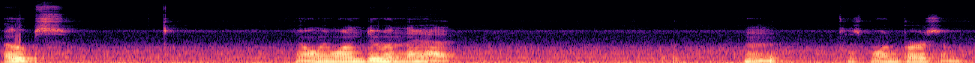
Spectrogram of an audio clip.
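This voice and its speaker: Casting: unhurried man with a mellow, slightly hoarse voice, chuckling between remarks, dull lo-fi sound. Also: medium pitch, a little hiss or hum. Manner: hesitant, many fillers and restarts. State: losing his voice, coughing. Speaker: online video commentator. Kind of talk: rambling solo monologue.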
